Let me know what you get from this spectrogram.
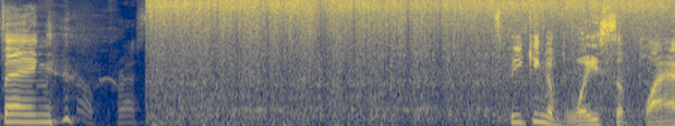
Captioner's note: blender Noises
